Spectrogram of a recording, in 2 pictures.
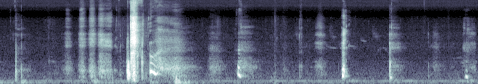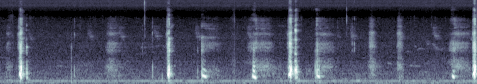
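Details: A loud sneeze attributed to pollen allergy, followed by a run of short, sharp hiccups about one to two seconds apart in a quiet room: sneezing with hiccups.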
